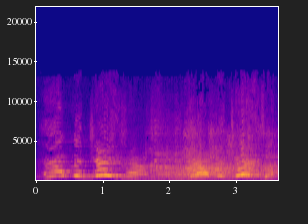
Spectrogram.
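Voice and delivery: very high, loud hammed-up wail for help; little southern voice. Preacher imitating his wife at the back of the raft, high Southern squeal. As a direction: squeal it in a mock-terrified Southern woman's voice. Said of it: "this little southern voice at the back".

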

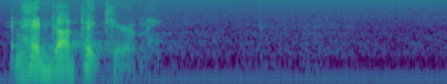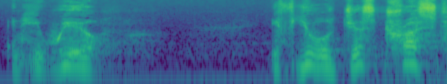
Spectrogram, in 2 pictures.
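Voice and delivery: hushed testimony; whisper. Real, not acted. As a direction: lean in and whisper it. Soft personal testimony.

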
